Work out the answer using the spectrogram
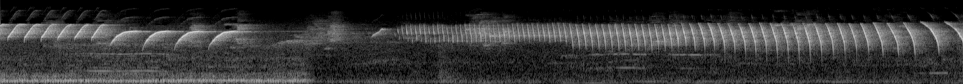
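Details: Belgian canary singing a rapid trill, then arched whistled phrases, a short pause with faint background hiss, and a long accelerating, very regular trill that grows louder.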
